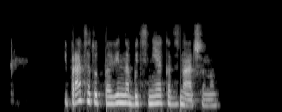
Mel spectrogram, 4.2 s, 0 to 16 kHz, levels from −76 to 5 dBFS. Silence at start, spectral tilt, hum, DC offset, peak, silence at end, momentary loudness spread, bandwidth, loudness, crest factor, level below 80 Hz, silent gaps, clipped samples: 1 s; -5.5 dB/octave; none; under 0.1%; 0 dBFS; 1 s; 15 LU; 7.8 kHz; -19 LUFS; 20 dB; -58 dBFS; none; under 0.1%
